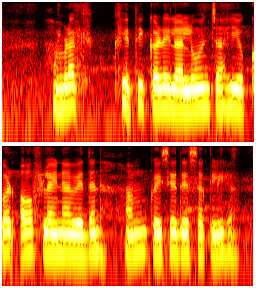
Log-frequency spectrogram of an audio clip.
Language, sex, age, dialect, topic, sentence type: Magahi, female, 31-35, Western, banking, question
